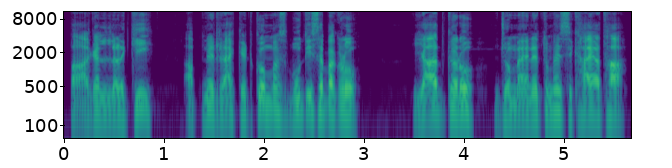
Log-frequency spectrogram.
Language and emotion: Urdu, angry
